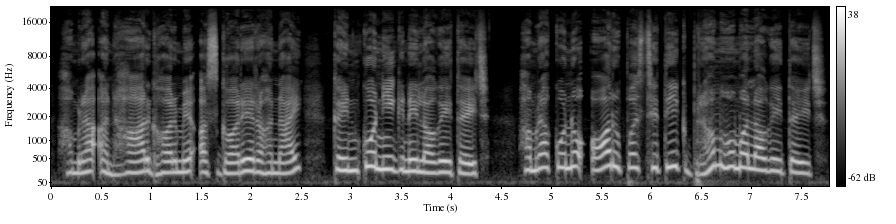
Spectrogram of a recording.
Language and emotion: Maithili, fearful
